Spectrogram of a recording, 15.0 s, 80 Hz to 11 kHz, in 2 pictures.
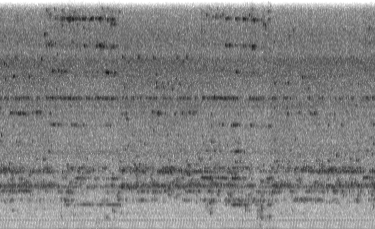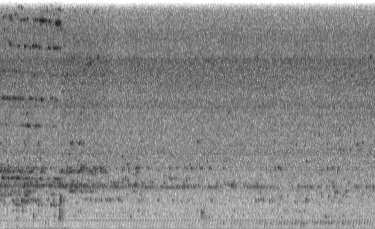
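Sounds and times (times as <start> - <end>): bandsaw humming and whining: 0.0 - 9.2.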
